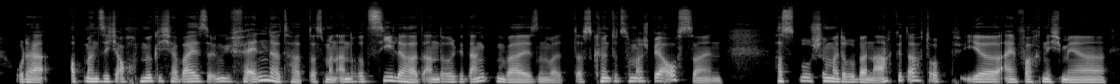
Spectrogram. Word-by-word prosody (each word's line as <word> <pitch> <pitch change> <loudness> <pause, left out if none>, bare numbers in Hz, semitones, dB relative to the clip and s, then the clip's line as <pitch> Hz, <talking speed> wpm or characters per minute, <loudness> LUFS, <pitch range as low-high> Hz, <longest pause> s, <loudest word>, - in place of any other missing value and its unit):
oder 115 -2 +1 0.2
ob 150 - -3
man 135 -1 +4
sich 135 -1 -1
auch 130 +2 -5
möglicherweise 145 -3 +1
irgendwie 140 +1 -1
verändert 175 -6 +2
hat, 105 0 -3
dass 110 - -5
man 110 -2 0
andere 125 +2 0
Ziele 145 +1 +2
hat, 105 -2 +1
andere 120 +2 0
Gedankenweisen, 110 -8 -1
weil 95 -2 -5
das 115 +5 -3
könnte 150 -1 0
zum 150 +1 -2
Beispiel 150 +1 +1
auch 205 - +2
sein. 95 - -3 0.5
Hast 150 -1 0
du 160 -1 0
schon 155 0 0
mal 130 - +4
darüber 120 -2 +1
nachgedacht, 165 - 0
ob 140 -1 -5
ihr 120 -2 +2
einfach 120 +2 -1
nicht 120 -3 +1
mehr, 110 -1 +1
130 Hz, 180 wpm, -23 LUFS, 115-150 Hz, 0.5 s, man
